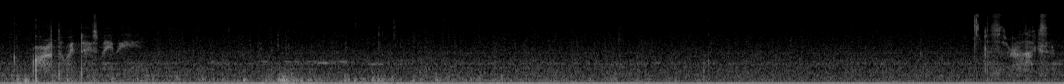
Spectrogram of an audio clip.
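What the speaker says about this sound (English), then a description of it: "listen to the rain on the roof." Steady hiss of rain falling on a roof in the video game Everybody's Gone to the Rapture, continuous and soft throughout, with brief whispered speech near the start and end.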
